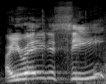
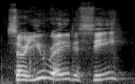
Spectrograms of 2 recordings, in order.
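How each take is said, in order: First: Higher, laughing tease of are you ready to see; giddy higher repeat of ready; excited. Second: Said in the usual way. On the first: Acted. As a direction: pump up the viewers with a laugh. Teasing build-up, repeated higher.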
